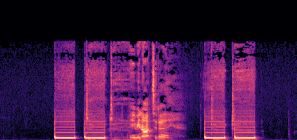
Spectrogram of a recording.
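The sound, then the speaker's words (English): A phone ringback tone sounds in two double bursts as a call is placed, each pair of steady electronic tones separated by a pause, with a short stretch of talk in between. The rings are loud. “It went from calling to ringing, so we thought we were getting him.”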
